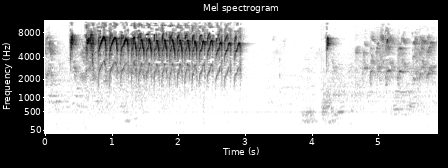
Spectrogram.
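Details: Sogon song used to rouse other sogon birds into singing; a long, fast, regular trill of high looping notes lasting about three seconds, followed by quiet and a few scattered chirps.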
